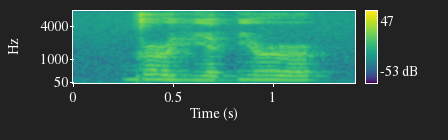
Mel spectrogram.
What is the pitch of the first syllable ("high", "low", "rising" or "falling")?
falling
